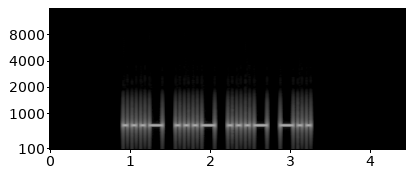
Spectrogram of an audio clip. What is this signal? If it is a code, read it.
Morse code, heard as a keyed tone, about 22 wpm, 700 Hz. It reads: VVVD
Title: All Cut Numbers - 4-Digit 22wpm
